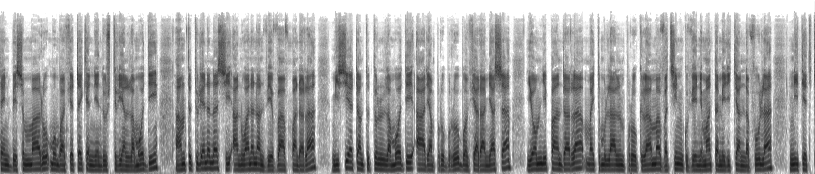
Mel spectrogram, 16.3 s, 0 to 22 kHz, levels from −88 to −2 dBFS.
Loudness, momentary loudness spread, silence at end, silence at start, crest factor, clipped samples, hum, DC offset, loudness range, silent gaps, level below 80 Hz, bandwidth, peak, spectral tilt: -15 LUFS; 4 LU; 0.1 s; 0 s; 10 dB; under 0.1%; none; under 0.1%; 1 LU; none; -50 dBFS; 16 kHz; -4 dBFS; -4.5 dB/octave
